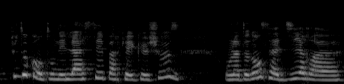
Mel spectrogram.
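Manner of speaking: usual speaking voice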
